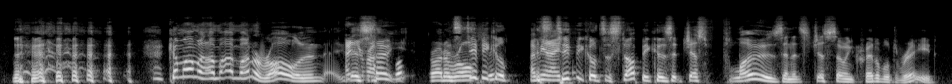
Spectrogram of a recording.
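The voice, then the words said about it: Speaks with a noticeable accent. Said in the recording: “I know people like to hear your beautiful accent ... yeah, I have a beautiful accent.”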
